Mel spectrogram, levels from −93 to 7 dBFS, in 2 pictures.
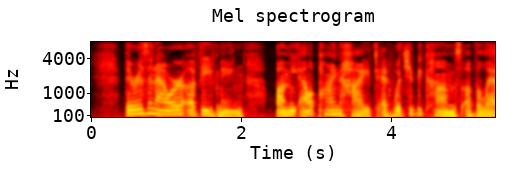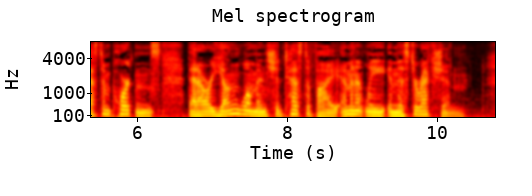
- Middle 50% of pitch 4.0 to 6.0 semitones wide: No, average, 3.3 semitones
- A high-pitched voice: No, medium, 140 Hz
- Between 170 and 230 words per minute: No, average, 155 wpm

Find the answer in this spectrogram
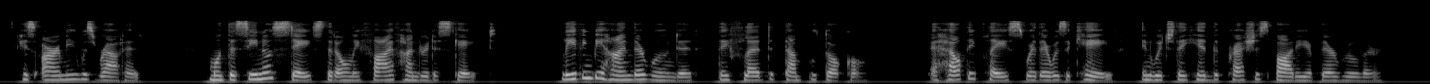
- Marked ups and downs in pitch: No, average, 3.2 semitones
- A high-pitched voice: Yes, high, 195 Hz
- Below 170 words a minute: Yes, average, 160 wpm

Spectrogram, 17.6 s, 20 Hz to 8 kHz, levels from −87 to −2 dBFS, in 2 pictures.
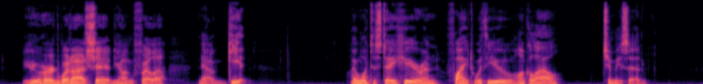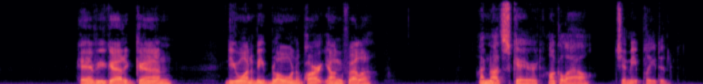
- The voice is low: Yes, low, 115 Hz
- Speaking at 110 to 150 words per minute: Yes, average, 145 wpm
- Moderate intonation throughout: No, wide, 6.1 semitones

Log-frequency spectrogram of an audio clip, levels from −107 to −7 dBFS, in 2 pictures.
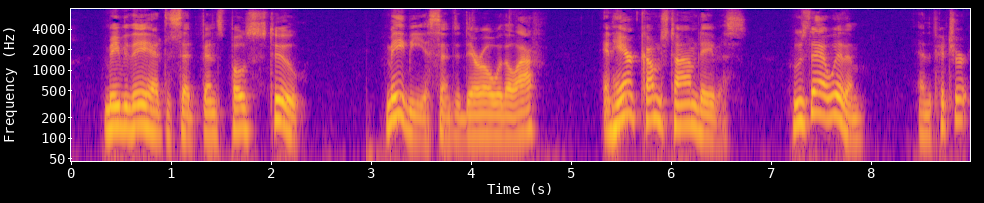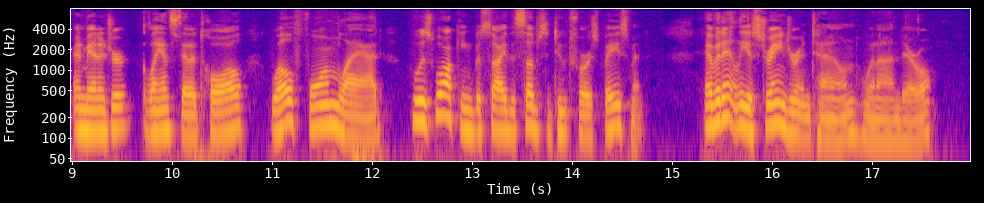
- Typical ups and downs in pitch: No, wide, 6.0 semitones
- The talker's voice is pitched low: Yes, low, 130 Hz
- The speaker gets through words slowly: No, average, 170 wpm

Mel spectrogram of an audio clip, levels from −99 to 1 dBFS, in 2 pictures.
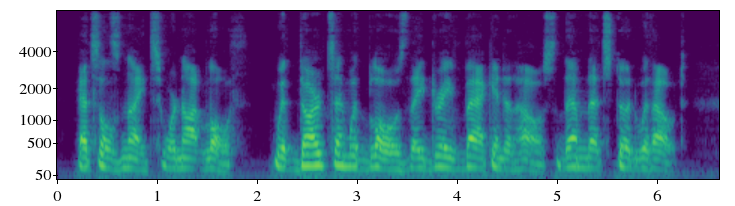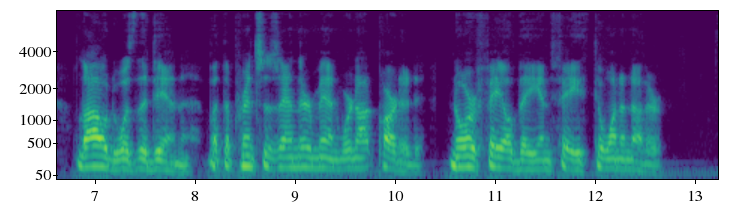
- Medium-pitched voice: No, low, 130 Hz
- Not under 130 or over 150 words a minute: No, average, 185 wpm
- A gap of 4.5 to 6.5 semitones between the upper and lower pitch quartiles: No, average, 3.6 semitones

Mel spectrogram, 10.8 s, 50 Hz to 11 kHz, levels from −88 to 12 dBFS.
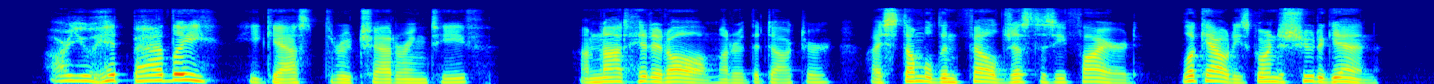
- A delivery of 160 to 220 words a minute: Yes, average, 180 wpm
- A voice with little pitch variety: No, average, 4.7 semitones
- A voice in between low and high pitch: Yes, medium, 145 Hz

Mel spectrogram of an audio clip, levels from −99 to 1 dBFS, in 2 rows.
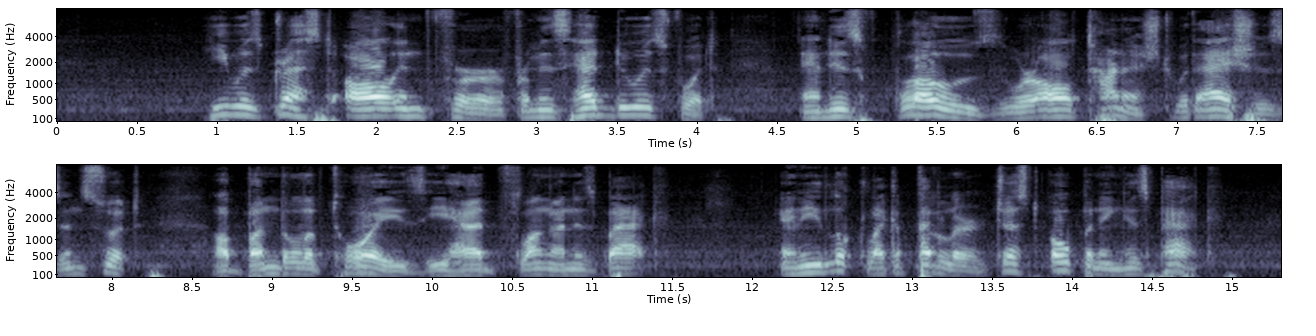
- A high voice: No, low, 130 Hz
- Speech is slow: No, average, 165 wpm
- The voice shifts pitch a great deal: Yes, wide, 6.0 semitones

